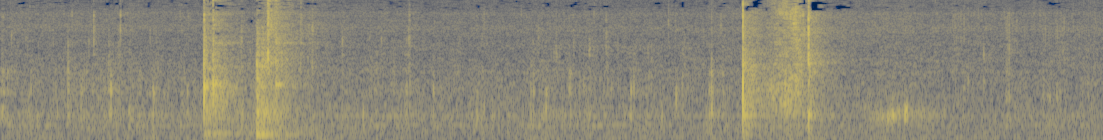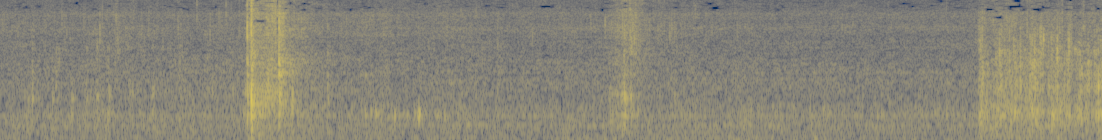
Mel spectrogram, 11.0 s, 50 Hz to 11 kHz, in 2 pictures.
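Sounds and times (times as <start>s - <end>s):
pot bubbling simmer: 0.0s - 11.0s.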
